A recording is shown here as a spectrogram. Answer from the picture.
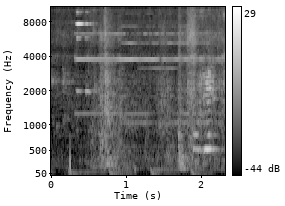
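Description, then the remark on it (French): The doors of a recently renovated elevator near a town's train station slide open with a low mechanical rumble and soft whooshing, moderately loud, while a voice speaks faintly underneath. “Ouverture des portes.”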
